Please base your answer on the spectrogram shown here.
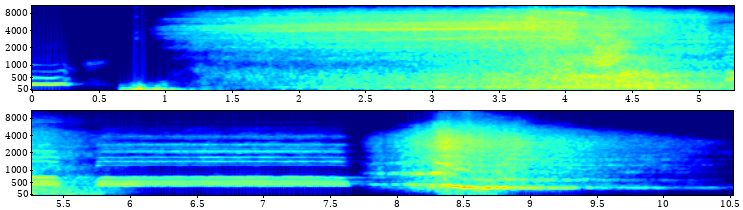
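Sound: airplane engine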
